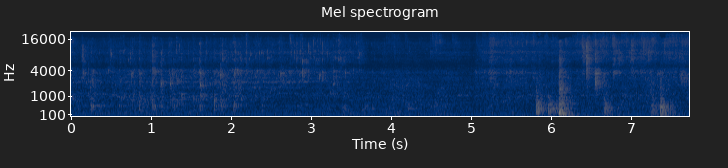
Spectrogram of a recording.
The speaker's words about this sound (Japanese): OK かな。よし、頭流しますね。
